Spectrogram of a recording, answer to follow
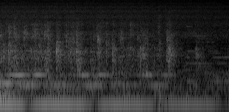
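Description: A steady low hum with a few faint ticks, fading down as a live recording ends.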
